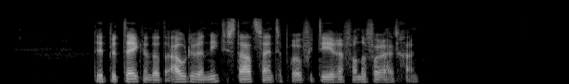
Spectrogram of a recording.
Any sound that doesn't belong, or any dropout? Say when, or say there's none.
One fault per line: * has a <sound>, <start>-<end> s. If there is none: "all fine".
all fine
